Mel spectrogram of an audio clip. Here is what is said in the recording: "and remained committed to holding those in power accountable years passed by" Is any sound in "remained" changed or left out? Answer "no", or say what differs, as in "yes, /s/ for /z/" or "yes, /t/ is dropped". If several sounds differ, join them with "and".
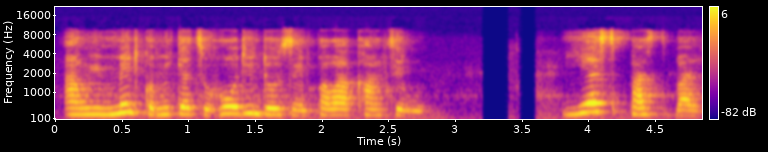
yes, /n/ is dropped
